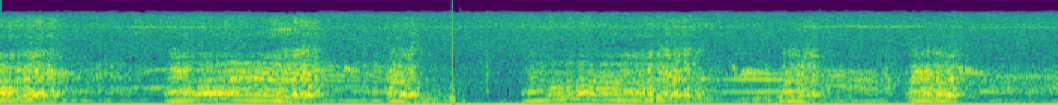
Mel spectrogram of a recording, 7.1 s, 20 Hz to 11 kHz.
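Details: Night roaring of at least two lions at Djuma waterhole, 01:30 a.m., 11 November 2016, following a buffalo's drink; deep, harmonically rich roars repeat roughly every second and a half in a rhythmic series, with constant low rumble beneath.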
